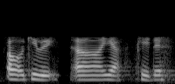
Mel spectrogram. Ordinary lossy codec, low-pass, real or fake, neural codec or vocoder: none; 3.6 kHz; fake; codec, 44.1 kHz, 7.8 kbps, Pupu-Codec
